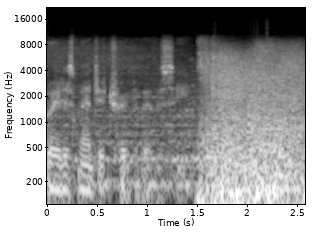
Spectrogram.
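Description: A man speaks in a low, calm voice.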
